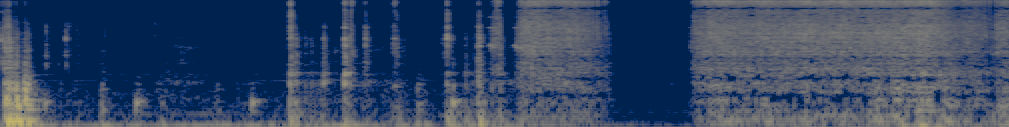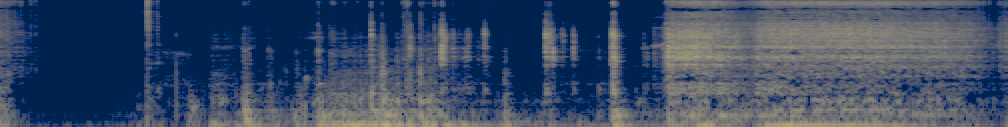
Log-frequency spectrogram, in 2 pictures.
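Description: Cordless ratchet with a socket on an extension, running in several bursts of a few seconds each as it undoes the fasteners holding a Sea-Doo's exhaust J-pipe. Scattered clicks of the tool are heard between the runs.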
